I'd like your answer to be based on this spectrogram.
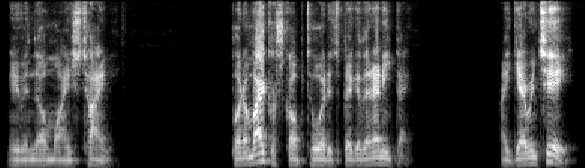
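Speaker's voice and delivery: low-pitched mock official laying out his plan; mocking self-important official. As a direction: put on a low, pompous boss voice. Acts out the official's petty reasoning.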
